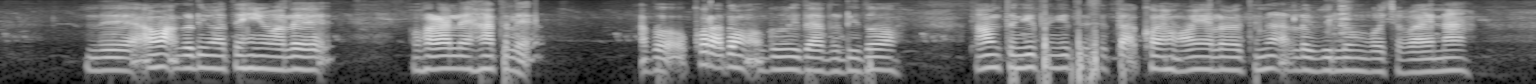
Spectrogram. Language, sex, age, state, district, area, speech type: Santali, female, 45-60, West Bengal, Uttar Dinajpur, rural, spontaneous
